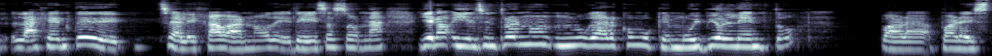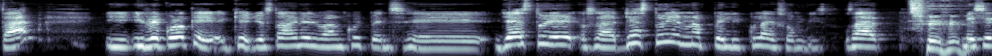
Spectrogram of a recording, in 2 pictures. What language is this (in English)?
Spanish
